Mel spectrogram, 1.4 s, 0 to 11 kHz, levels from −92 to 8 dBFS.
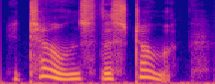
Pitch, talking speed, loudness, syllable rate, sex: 235 Hz, 165 wpm, -16 LUFS, 5.5 syllables/s, female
